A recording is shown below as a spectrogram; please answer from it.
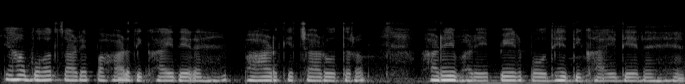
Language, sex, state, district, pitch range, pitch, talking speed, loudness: Angika, female, Bihar, Madhepura, 170-190 Hz, 180 Hz, 160 wpm, -26 LUFS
